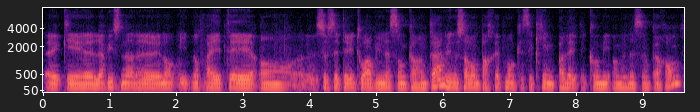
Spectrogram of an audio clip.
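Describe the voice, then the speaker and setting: A man speaks French as a foreign language, with a Polish accent. He talks as a researcher on a panel, in a halting, careful way, searching for his words. His voice is soft-edged and mellow. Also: medium pitch. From Poland. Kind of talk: panel talk, expert explanation.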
